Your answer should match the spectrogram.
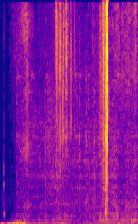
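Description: Faint handling noise from clothing and gear, with a low rumble at first and a single sharp click about one and a half seconds in.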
